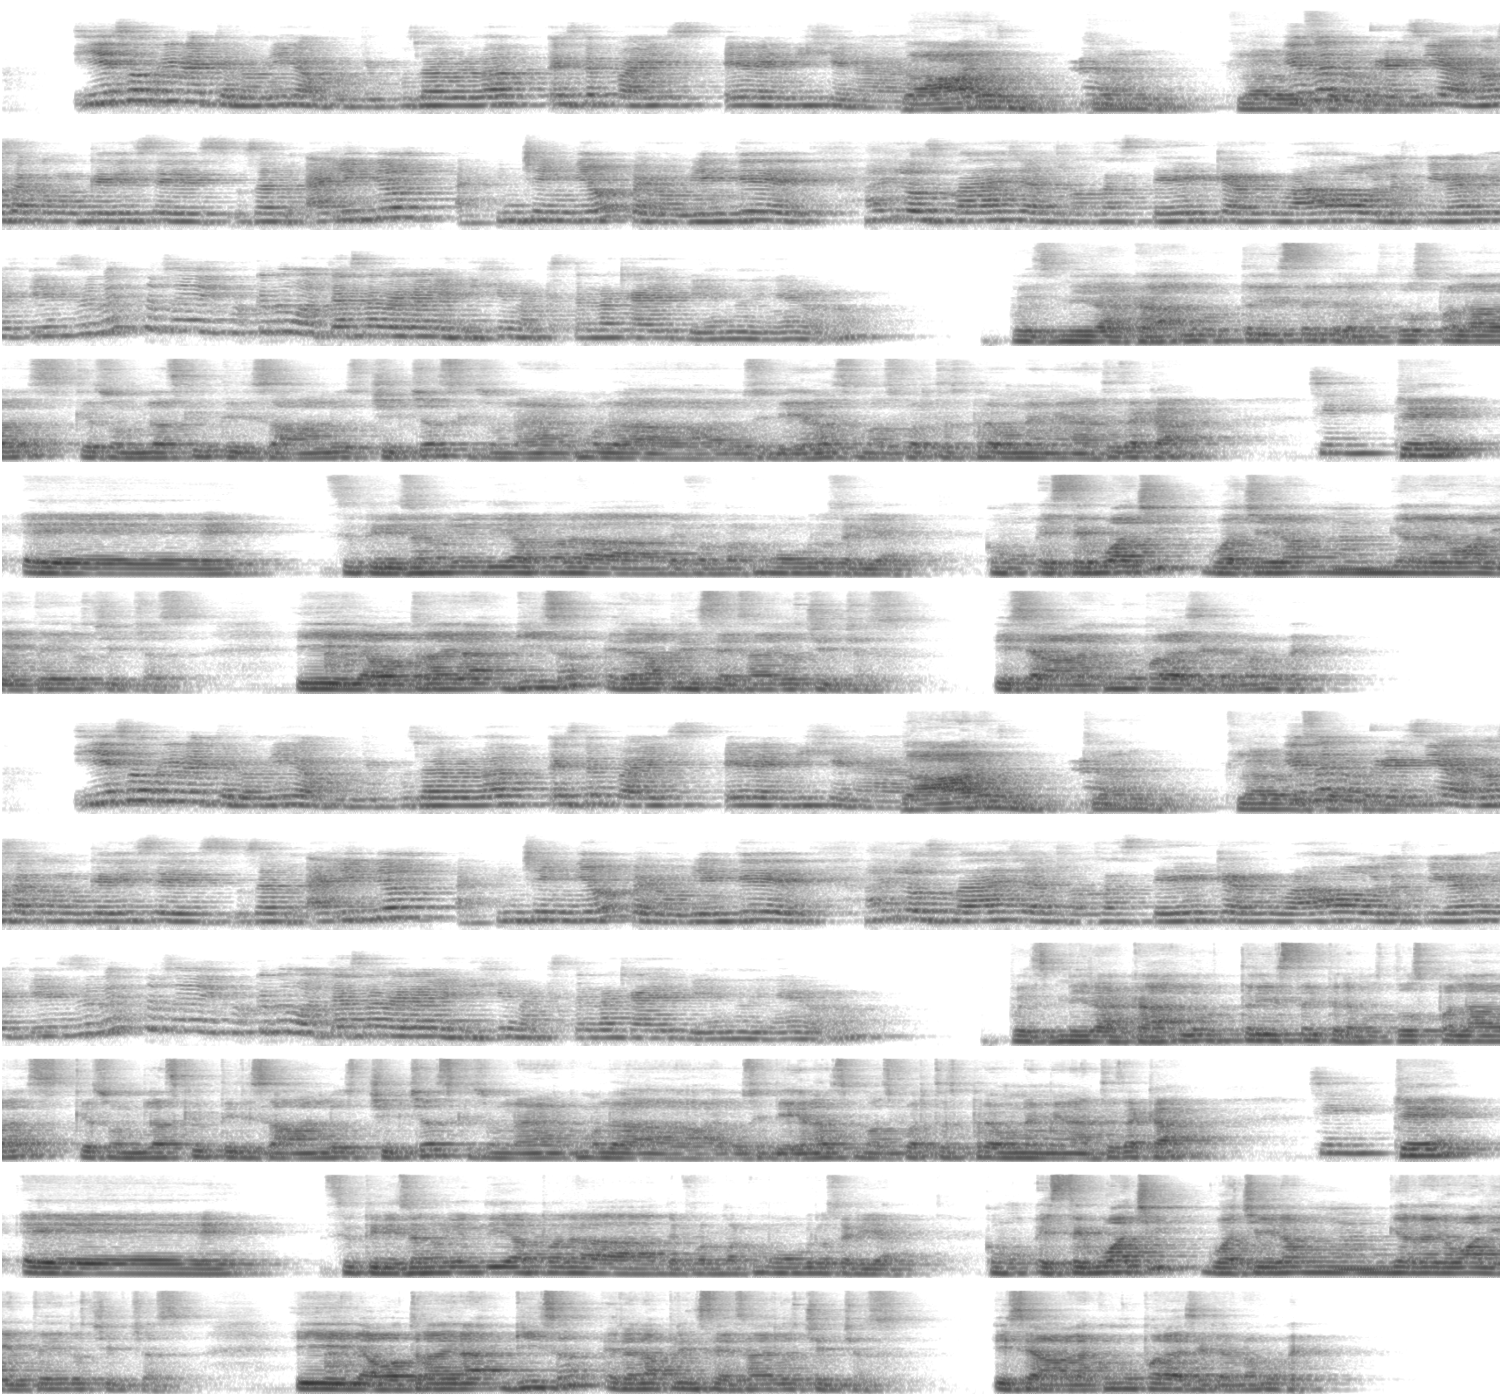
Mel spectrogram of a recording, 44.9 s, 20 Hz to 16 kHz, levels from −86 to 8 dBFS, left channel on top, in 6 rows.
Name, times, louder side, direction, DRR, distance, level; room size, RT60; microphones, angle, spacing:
voice 1, 0.4-5.1 5.4-5.9 6.4-19.3 29.0-29.3 36.6-36.8 39.1-39.3, equal, 15° left, -4 dB, 0.5 m, -31 dB
voice 2, 4.5-5.8 6.1-7.0 20.0-28.5 29.4-31.2 31.6-34.5 34.9-41.9 42.4-43.9, right 1 dB, 55° right, 1 dB, 0.5 m, -26 dB
2.9 x 2.0 x 2.5 m, 0.71 s
head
